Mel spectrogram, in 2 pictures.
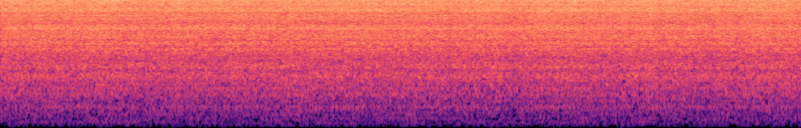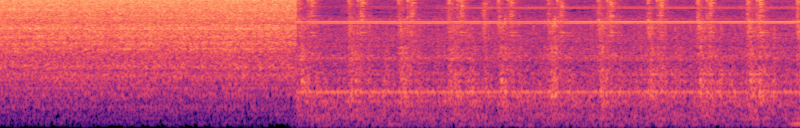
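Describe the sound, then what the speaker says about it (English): A milling machine cutting threads on an engine head gives off a steady, loud hiss of cutting and motor noise, then shifts to a rhythmic, chattering pulse partway through. "Mill is cutting the threads."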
